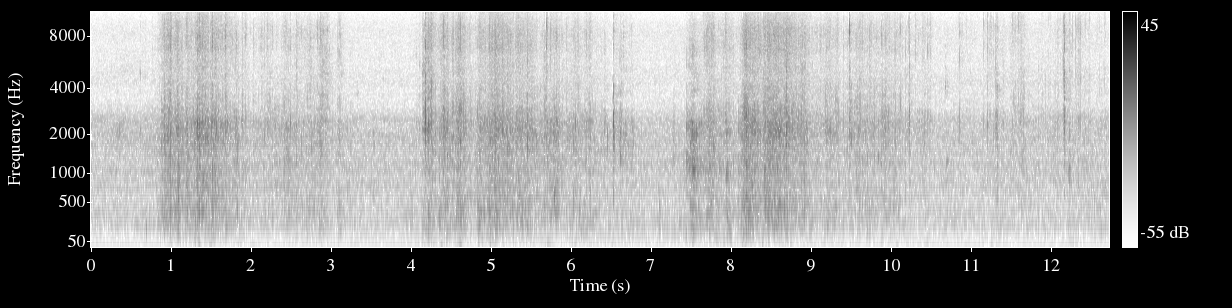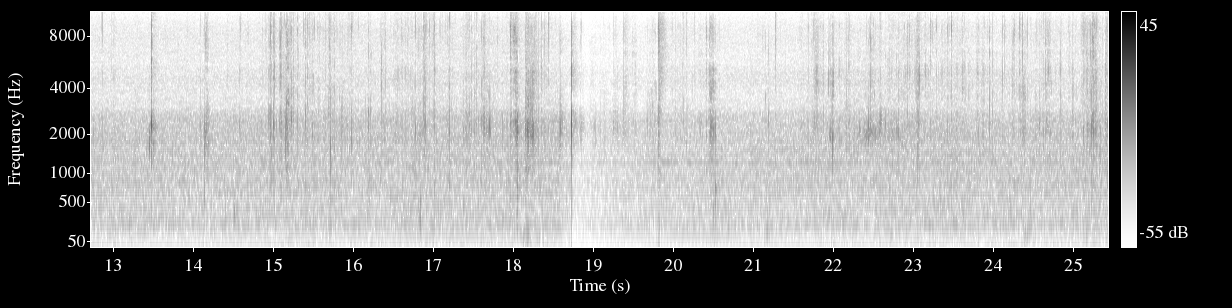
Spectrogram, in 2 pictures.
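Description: Candy being chewed and crunched close to the microphone, with a plastic candy wrapper crinkling. Three loud stretches of crunching and crinkling come in the first ten seconds or so, then softer scattered clicks and crackles.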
